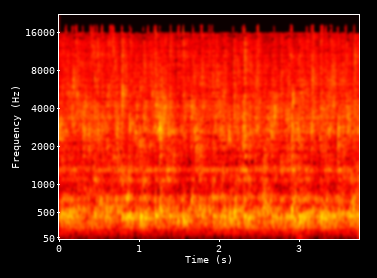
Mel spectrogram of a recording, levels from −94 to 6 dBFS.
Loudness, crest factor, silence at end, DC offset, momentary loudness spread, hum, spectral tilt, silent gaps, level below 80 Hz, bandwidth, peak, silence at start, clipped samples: -24 LUFS; 22 dB; 0 s; under 0.1%; 4 LU; none; 0 dB/octave; none; -76 dBFS; 19 kHz; -4 dBFS; 0 s; under 0.1%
